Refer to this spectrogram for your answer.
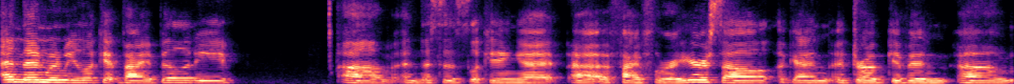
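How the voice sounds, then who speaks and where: A woman with a plain, everyday voice, medium pitch and fairly even intonation, at a fairly slow pace against a quiet background. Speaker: cancer researcher. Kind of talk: lecture.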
